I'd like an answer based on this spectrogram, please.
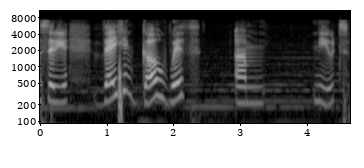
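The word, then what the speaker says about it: Neut: marks in the city, they can go with Newt. Is that how you say her name? Yeah, no, that was perfect.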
